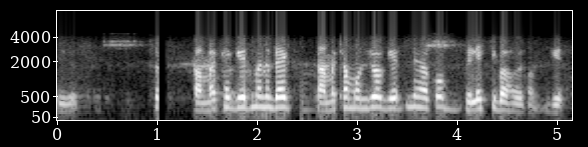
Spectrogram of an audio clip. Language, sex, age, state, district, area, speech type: Assamese, male, 18-30, Assam, Kamrup Metropolitan, urban, conversation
